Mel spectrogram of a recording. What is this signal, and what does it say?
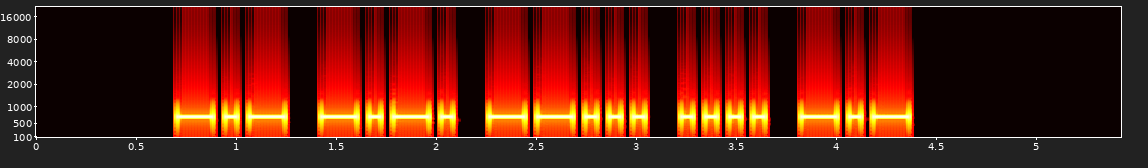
Morse code, heard as a keyed tone, about 21 wpm, 700 Hz. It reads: KC7HK
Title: Speed Racing - USA 2x2 Call Signs 17wpm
